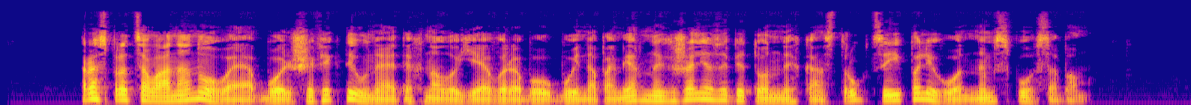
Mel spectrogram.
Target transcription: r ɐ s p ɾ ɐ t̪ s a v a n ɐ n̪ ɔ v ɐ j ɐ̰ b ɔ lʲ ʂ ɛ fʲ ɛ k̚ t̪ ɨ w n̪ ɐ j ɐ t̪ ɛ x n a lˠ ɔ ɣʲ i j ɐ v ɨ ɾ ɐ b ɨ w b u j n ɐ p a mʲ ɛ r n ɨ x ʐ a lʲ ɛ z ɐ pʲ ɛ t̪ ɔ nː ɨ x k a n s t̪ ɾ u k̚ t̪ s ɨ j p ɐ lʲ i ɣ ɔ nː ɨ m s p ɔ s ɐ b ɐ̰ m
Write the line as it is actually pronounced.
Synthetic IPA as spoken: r ɐ s p ɾ ɐ t̪ s a v a n ɐ n̪ ɔ v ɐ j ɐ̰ b ɔ lʲ ʂ ɛ fʲ ɛ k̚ t̪ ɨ w n̪ ɐ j ɐ t̪ ɛ x n a lˠ ɔ ɣʲ i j ɐ v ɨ ɾ ɐ b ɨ w b u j n ɐ p a mʲ ɛ r n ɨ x ʐ a lʲ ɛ z ɐ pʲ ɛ t̪ ɔ nː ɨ x k a n s t̪ ɾ u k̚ t̪ s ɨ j p ɐ lʲ i ɣ ɔ nː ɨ m s p ɔ s ɐ b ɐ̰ m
